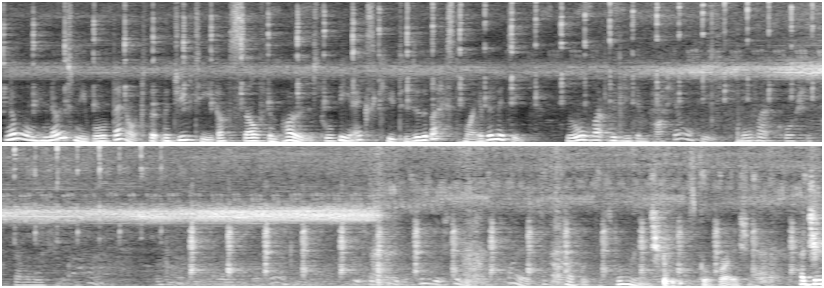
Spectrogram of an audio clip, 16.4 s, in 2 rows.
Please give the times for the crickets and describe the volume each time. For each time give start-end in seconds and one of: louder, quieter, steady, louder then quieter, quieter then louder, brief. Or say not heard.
0.0-16.3 louder.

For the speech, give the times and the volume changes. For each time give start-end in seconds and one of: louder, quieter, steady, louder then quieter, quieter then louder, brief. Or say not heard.
0.0-16.3 quieter then louder.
